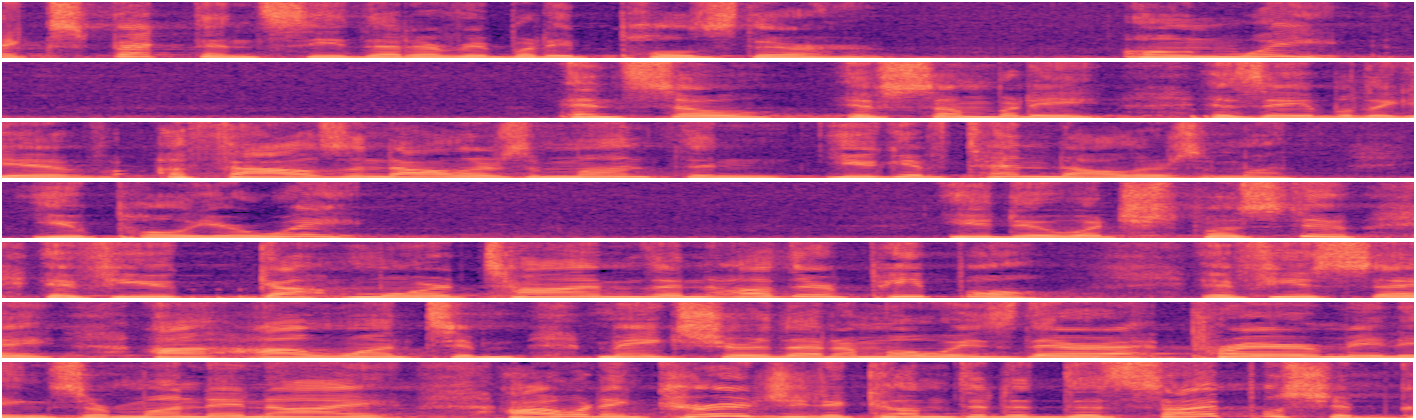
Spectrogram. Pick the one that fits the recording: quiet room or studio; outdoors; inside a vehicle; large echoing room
large echoing room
